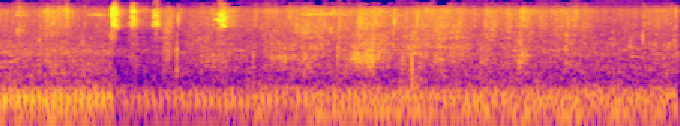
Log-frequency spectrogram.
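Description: Short, high-pitched squeaks from a baby macaque, two or three sharp ones about a second in and a weaker one later. A low motor hum drops away just before the first squeak.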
